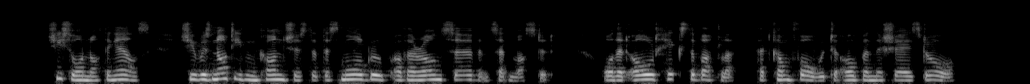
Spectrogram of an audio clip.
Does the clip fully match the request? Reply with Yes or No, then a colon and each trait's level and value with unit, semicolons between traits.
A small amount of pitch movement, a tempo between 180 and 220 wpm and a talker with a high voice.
Yes: narrow, 2.3 semitones; average, 190 wpm; high, 205 Hz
